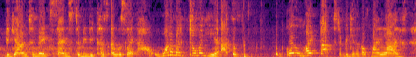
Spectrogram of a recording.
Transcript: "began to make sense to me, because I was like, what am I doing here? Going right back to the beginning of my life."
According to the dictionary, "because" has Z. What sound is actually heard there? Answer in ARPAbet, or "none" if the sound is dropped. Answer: Z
